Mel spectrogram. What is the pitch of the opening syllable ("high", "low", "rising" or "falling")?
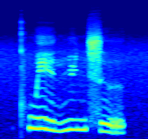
falling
